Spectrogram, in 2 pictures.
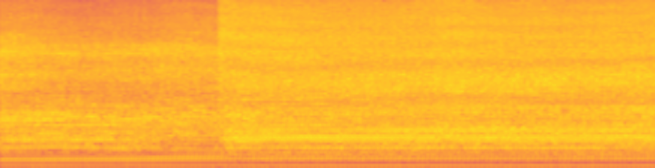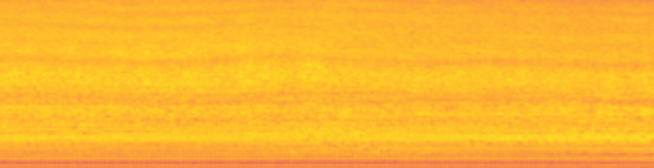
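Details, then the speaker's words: Free used pressure washer that reportedly only runs on choke, started at full throttle on choke after bleeding air from the pump: steady drone with an even buzz, no misses or stumbles; motor and pump seem fine. "pressure washer Works motor seems fine pump seems fine"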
